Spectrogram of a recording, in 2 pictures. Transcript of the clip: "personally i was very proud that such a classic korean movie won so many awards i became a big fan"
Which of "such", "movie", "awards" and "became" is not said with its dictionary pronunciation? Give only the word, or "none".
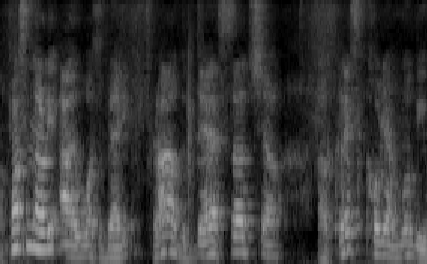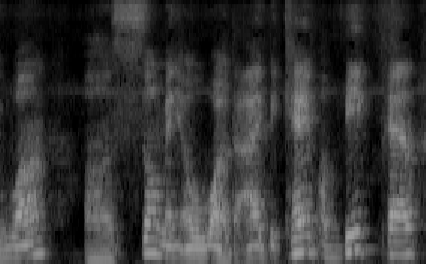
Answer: awards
